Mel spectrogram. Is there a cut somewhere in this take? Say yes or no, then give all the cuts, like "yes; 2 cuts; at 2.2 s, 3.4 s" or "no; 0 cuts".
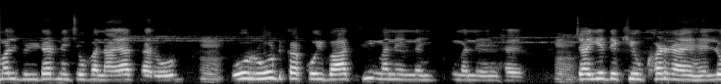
no; 0 cuts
